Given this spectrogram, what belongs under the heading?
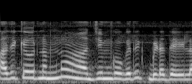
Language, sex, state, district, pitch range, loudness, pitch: Kannada, female, Karnataka, Chamarajanagar, 250-285 Hz, -13 LUFS, 265 Hz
